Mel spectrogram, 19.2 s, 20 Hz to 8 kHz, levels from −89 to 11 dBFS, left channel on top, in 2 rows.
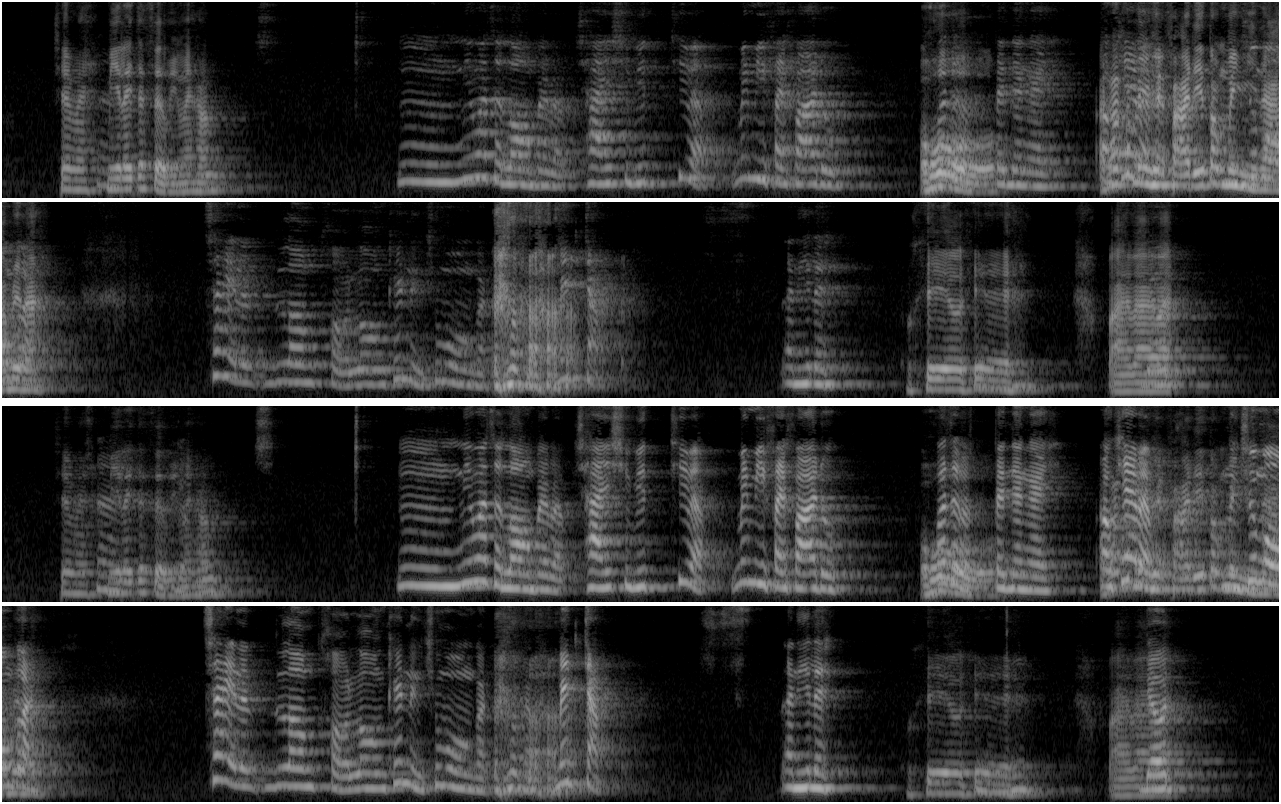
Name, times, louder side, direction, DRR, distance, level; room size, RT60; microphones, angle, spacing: voice 1, 0.4-1.7 6.9-7.5 8.2-9.9 10.3-10.5 13.3-13.9 16.4-17.3 17.6-18.4, left 6 dB, 40° left, 0.3 m, -32 dB
voice 2, 1.3-1.6 3.0-6.3 7.0-7.9 8.2-8.6 9.2-9.9 11.1-13.3 13.7-14.1 15.4-15.8 16.9-17.3 18.1-18.4, right 7 dB, 60° right, 0.5 m, -32 dB
9.1 x 4.8 x 5.2 m
head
